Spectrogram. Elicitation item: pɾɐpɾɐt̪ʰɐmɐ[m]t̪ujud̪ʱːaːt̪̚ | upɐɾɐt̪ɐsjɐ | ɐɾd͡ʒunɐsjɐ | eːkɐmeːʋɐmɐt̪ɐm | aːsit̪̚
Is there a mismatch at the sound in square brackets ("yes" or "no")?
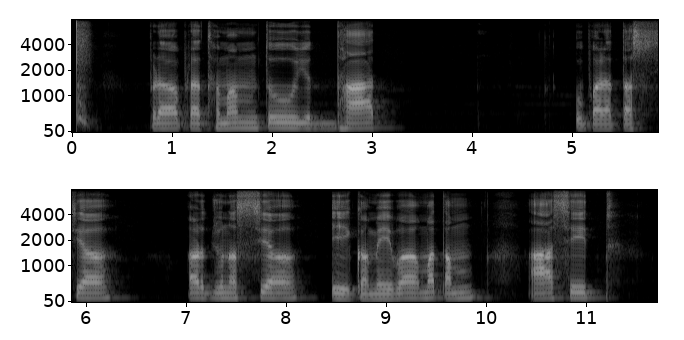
no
